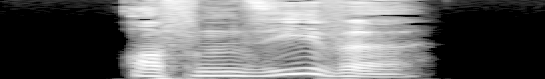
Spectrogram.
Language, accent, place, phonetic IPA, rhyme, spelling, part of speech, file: German, Germany, Berlin, [ɔfɛnˈziːvə], -iːvə, offensive, adjective, De-offensive.ogg
- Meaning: inflection of offensiv: 1. strong/mixed nominative/accusative feminine singular 2. strong nominative/accusative plural 3. weak nominative all-gender singular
